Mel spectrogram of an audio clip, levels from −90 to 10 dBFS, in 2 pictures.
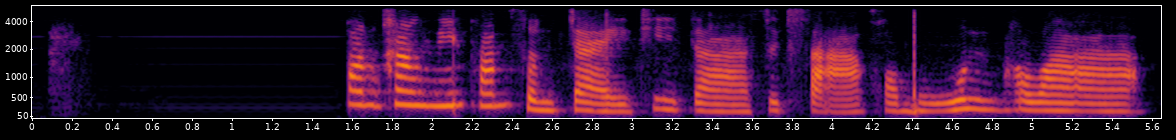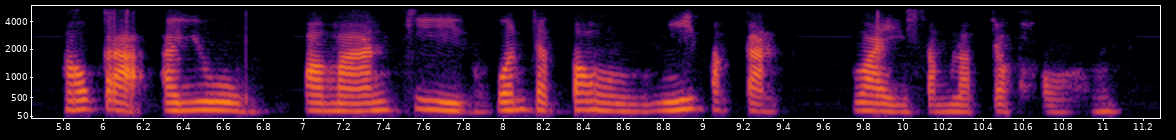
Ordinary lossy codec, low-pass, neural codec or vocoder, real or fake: none; 5.4 kHz; vocoder, 22.05 kHz, 80 mel bands, HiFi-GAN; fake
